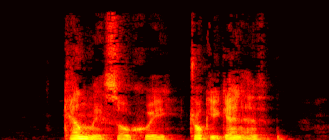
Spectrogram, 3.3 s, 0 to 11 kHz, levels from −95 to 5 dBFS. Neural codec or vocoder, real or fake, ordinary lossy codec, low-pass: none; real; MP3, 48 kbps; 9.9 kHz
